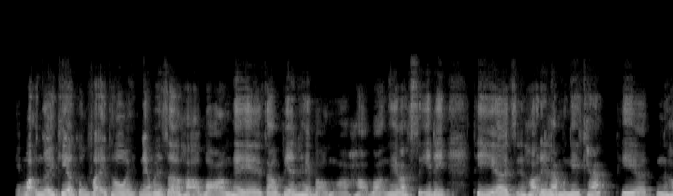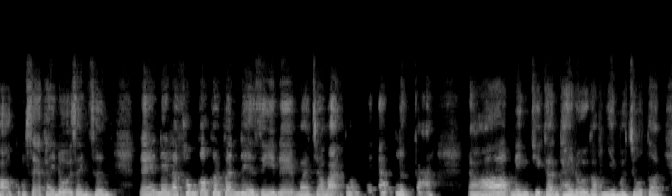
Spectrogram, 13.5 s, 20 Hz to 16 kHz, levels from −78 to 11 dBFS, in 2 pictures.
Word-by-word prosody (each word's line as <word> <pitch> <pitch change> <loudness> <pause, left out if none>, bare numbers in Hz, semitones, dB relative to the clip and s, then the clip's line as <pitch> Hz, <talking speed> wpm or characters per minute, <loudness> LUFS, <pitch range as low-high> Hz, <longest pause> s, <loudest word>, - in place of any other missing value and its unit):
thì 280 - -14
mọi 265 -1 +1
người 265 -1 +3
kia 290 -2 +4
cũng 260 +1 -2
vậy 290 -6 -1
thôi, 245 +2 0
nếu 260 +2 -1
bây 300 -2 +1
giờ 210 -7 +1
họ 200 0 0
bỏ - - 0
nghề 185 -4 +1
giáo 185 +2 0
viên 235 +1 0
hay 225 -2 +2
bọ 185 -3 -4
ngọ 155 -3 -6
họ 185 - -4
bỏ 160 -4 -3
nghề 180 0 +1
bác 215 +3 0
sĩ 275 +6 -2
đi 265 -2 -2 0.3
thì, 245 -9 0
ờ, 200 0 +3
ch - - -5
họ 220 -1 +1
đi 235 - +3
làm 205 -4 +3
một 190 - +2
nghề 185 0 +3
khác 285 - -2 0.2
thì, 175 -1 +4
ờ, 165 -1 -1
ừm, 180 +1 0
họ 200 0 +1
cũng 250 - -7
sẽ 260 -1 -5
thay 260 -2 0
đổi 190 -7 +2
danh 220 +3 -1
xưng, 240 -1 -1 0.3
đấy, 265 +4 -1
nên 320 -1 +2
là 270 - +1
không 315 +2 +1
có 300 +1 0
cái 315 -1 +2
vấn 295 +1 +1
đề 285 -8 +4
gì 215 -2 0
để 160 -4 -1
mà 200 +2 -1
cho 240 +1 -3
bạn 230 -4 0
cảm 190 -3 -3
thấy - - -17
áp 350 +1 -2
lực 275 - +1
cả. 190 - -7 0.3
Đó, 270 +11 +4
mình 215 -5 +3
chỉ 195 -2 0
cần 215 -3 +2
thay 230 0 +4
đổi 195 -4 +3
góc 235 +3 0
nhìn 240 -6 +3
một 185 - +3
chút 285 +1 -1
thôi, 255 -3 -2
230 Hz, 320 wpm, -20 LUFS, 195-270 Hz, 0.3 s, kia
